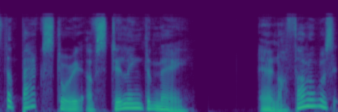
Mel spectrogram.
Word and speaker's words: me: the stealing the Me, The m e is pronounced May. So, this is the backstory of stealing the May.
